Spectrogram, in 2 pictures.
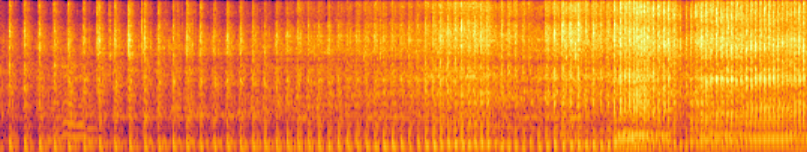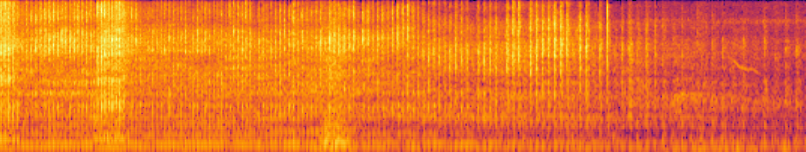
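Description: A motorcycle engine pulses at idle, then revs hard in surging bursts during uphill wheelies before settling back to a throbbing idle, heard close.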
